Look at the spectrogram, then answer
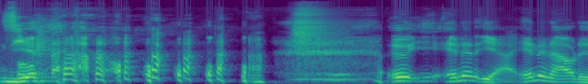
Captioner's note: both laughing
